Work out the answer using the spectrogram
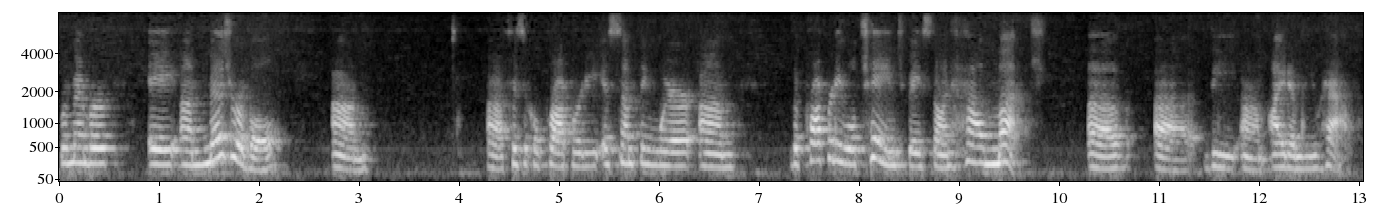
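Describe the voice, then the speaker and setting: A woman reads a science lesson aloud as a schoolteacher, instructional and emphatic, often putting questions to her young listeners. She has a medium-pitched voice and speaks a little slowly, and the lo-fi audio sounds dull.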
